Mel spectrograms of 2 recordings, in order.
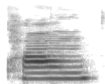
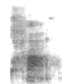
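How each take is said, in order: First: The pitch stays high and level. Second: The pitch stays very low. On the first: It means soup. "For soup" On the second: It means to lie down. "For to lie down"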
